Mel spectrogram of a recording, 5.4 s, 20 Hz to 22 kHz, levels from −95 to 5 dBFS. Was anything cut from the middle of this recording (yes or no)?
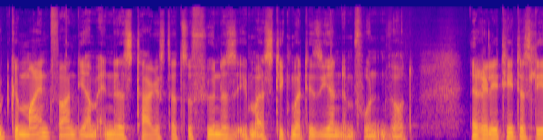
no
